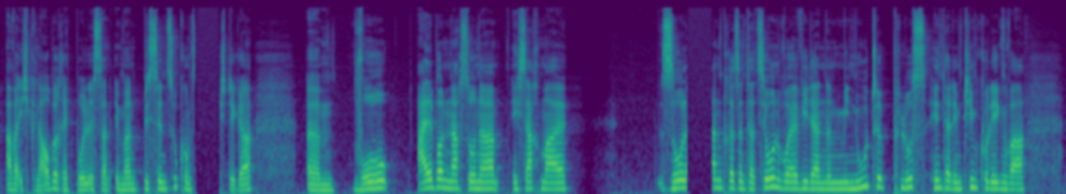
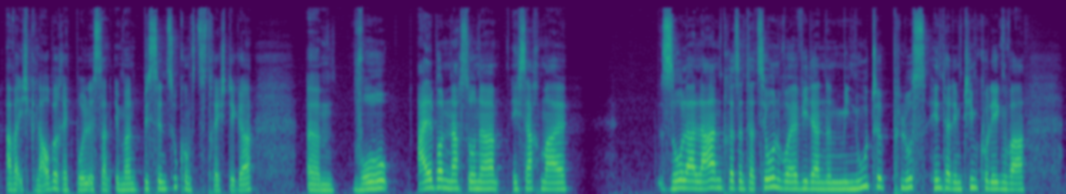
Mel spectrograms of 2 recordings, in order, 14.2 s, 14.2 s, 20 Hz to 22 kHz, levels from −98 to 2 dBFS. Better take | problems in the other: second | audio cutting out; at 2.5 s and at 9 s

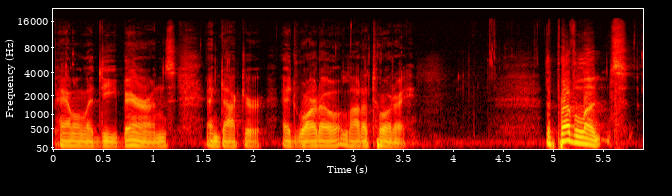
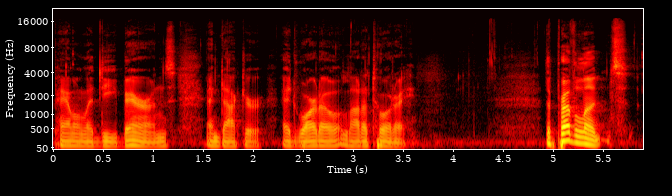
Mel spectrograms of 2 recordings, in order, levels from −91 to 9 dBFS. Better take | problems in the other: second | distortion; heavy; 8 dB below the speech

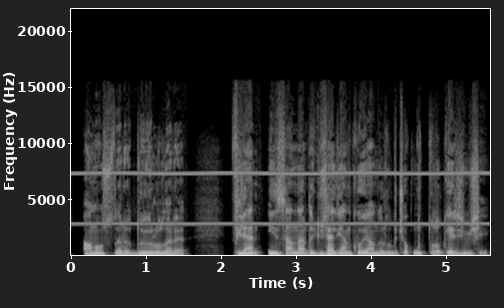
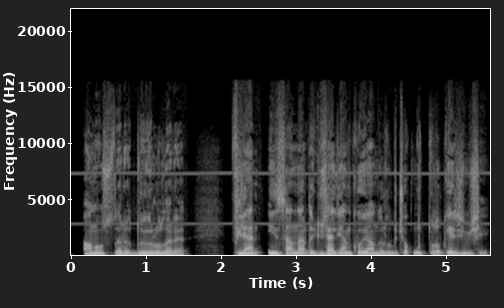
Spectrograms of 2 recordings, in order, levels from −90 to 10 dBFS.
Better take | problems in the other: second | high-pitched whine; loud; throughout; 3 kHz, 9 dB below the speech; faint in the second

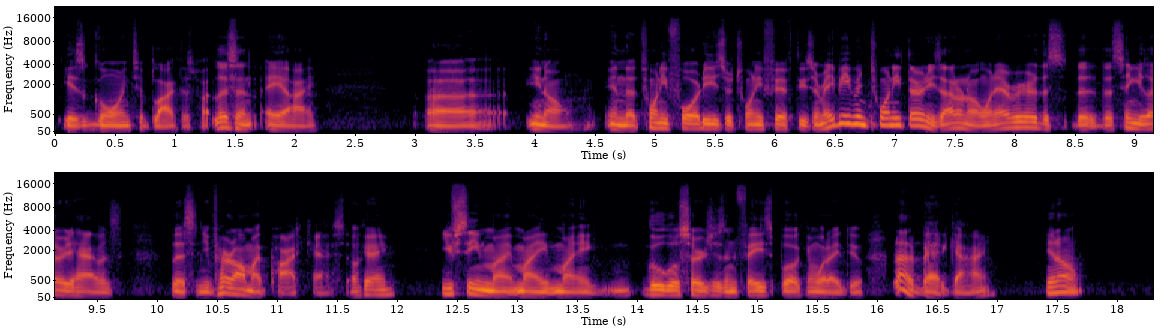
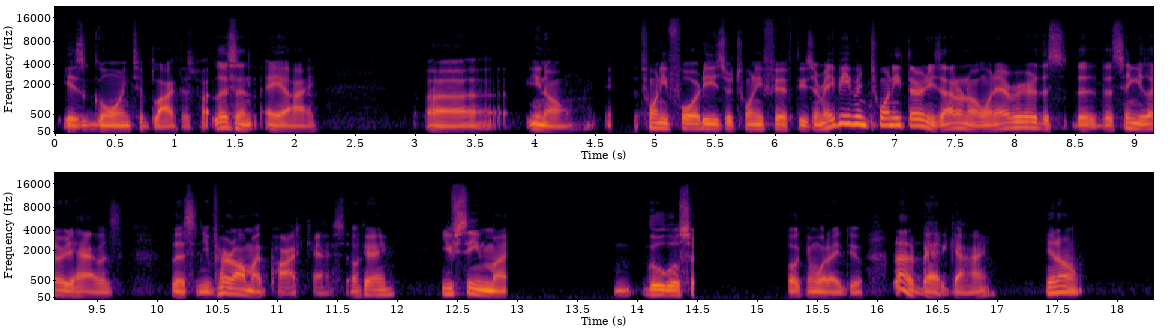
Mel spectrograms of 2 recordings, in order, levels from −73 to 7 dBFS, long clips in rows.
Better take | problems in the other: first | audio cutting out; at 4.5 s, at 13 s for 1 s and at 14 s for 1 s

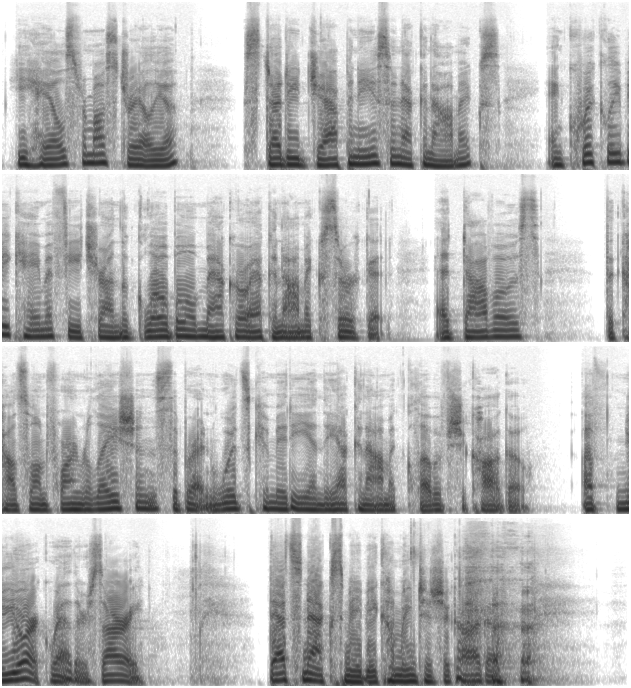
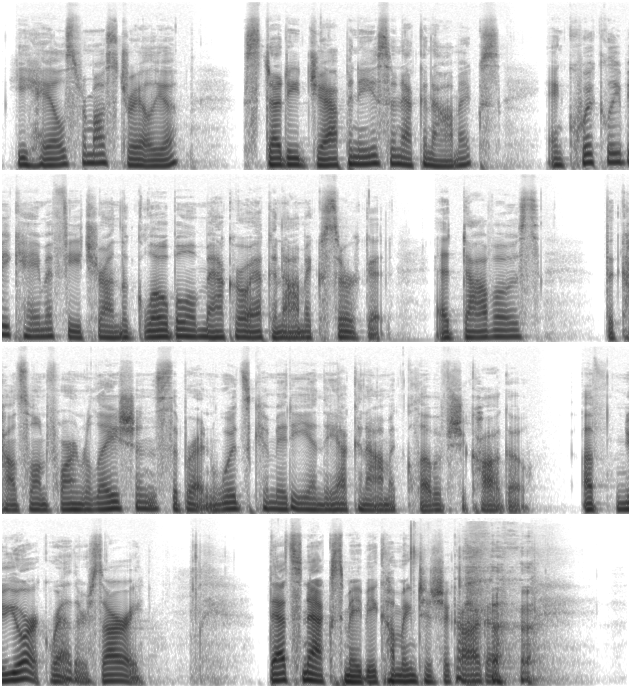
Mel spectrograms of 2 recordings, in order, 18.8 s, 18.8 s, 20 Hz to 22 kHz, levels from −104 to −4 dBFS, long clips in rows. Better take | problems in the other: second | distortion; slight; 10 dB below the speech

